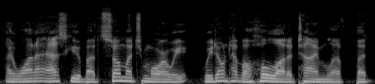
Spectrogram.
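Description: A man's voice: medium pitch, fast, a little mellow, dry recording. A man hosting a broadcast interview as a radio talk show host.

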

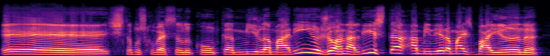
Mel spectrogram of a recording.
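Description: A man's voice: a little high, moderate pace, a bit bright, clear, resonant tone, dry recording, clean studio sound. A man co-hosting a talk show, teasing and using casual slang as he chats.

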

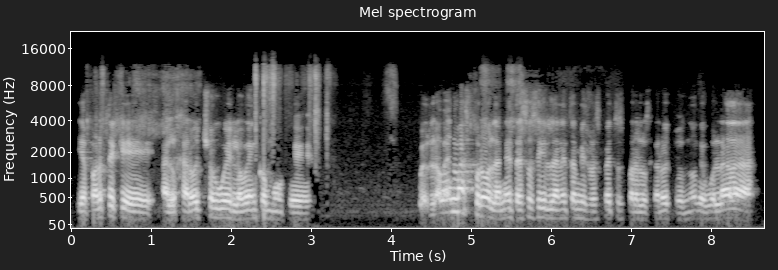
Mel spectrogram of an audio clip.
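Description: A man's voice: mid-range voice, normal speed, dark tone, no echo. A man from Veracruz with a Veracruz Mexican accent, chatting casually and peppering everything with slang. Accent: Veracruz Mexican Spanish. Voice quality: slangy, says güey constantly. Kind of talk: casual chat.

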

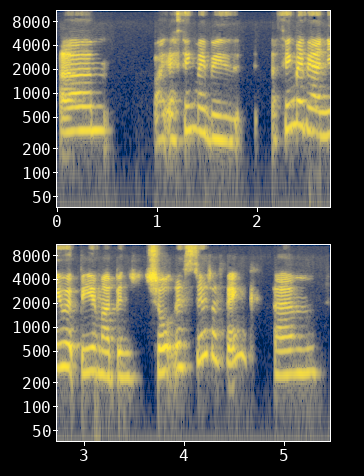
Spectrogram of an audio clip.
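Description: A woman songwriter talking in a casual interview, chatty and lively, with lots of fillers and restarts and the odd casual swear word. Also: sits high, unhurried, rough recording.

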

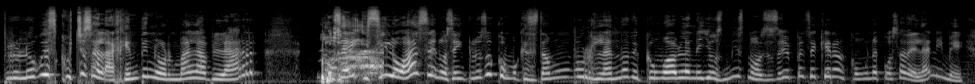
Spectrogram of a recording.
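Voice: sits high, animated, fairly quick, a little hiss or hum. A speaker with a Mexican Spanish accent chatting casually on a podcast, rambling with lots of fillers and swearing. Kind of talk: casual chat.

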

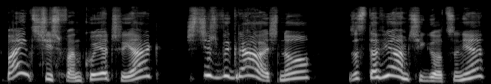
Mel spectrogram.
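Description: A brash space pilot woman snaps crude, sarcastic remarks in a bright, lively voice, as a woman reads her. She is blunt and unbothered. The sound is dry and close. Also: high-pitched, measured pace, no echo, pitched above the performer's own voice, exaggerated voice.

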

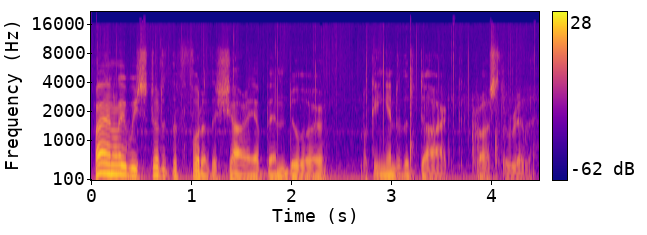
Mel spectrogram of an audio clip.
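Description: An actor in a 1940s-50s radio detective drama plays a tough, wry male adventurer narrating his exploits in a grim, punchy, hardboiled style. His deep, warm voice moves fast with huge pitch swings, and the old radio recording is slightly noisy.

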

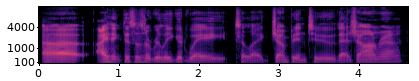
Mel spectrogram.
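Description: A man's voice: medium pitch, fairly even intonation, a little slow, clean tone, dry recording, studio quality. Man co-hosting a casual podcast. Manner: playful, teasing banter. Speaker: podcast co-host. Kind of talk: casual chat.

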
